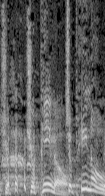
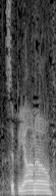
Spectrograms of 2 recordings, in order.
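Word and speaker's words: cioppino: said i noticed that chopino is the correct pronunciation correct yep um some people call it scipiano kind of depends on like where you're at in the country okay um i feel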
